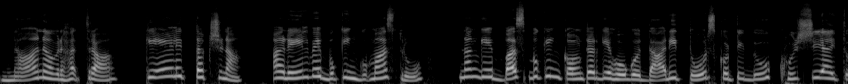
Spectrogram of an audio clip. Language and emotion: Kannada, happy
